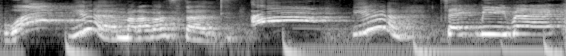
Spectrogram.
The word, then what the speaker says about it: Marabastad: Yeah, Marabastan.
